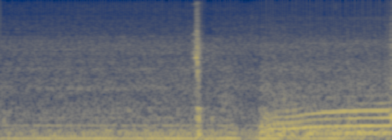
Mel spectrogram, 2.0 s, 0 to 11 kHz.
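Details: 2012 outdoor AC unit whose fan wasn't spinning, after replacing the failed capacitor and fitting a hard start kit: steady low hum, then a click and rising tone as the condenser fan spins up and runs normally.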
